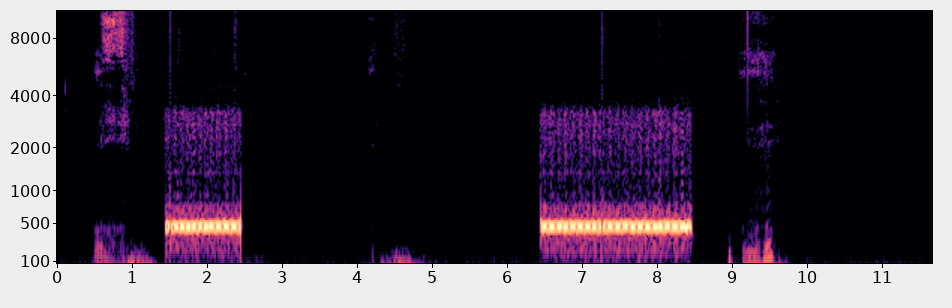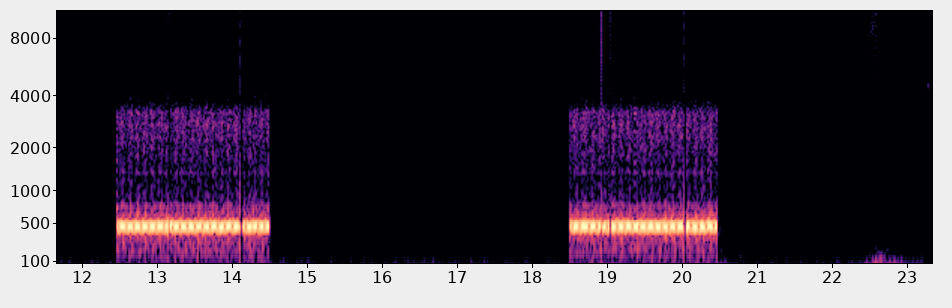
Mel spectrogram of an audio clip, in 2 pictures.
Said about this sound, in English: So. Let me try to call him again.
